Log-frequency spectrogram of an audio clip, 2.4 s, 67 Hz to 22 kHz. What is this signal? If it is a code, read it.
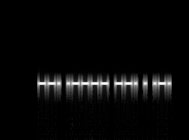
Morse code, heard as a keyed tone, about 40 wpm, 700 Hz. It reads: G1GER
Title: DXCC-100 Call Signs - 5 Characters - Repeated 3x - 40wpm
